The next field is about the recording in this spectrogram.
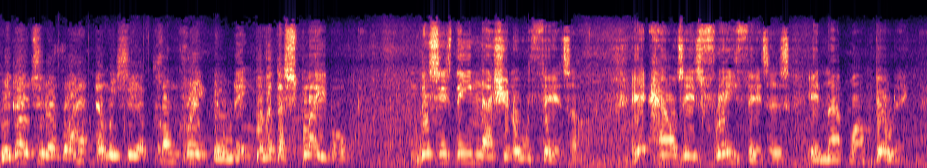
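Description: A man speaks at a fairly slow pace over noticeable background noise. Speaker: boat tour guide. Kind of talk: tour commentary. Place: boat.

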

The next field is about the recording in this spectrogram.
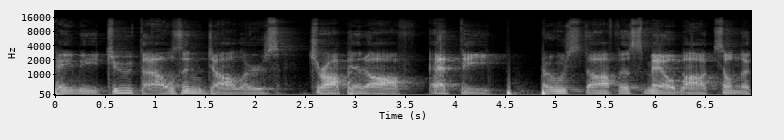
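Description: In a put-on character voice, a man speaks very slowly in a very deep, low pitch with a menacing tone. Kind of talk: acted demo line.

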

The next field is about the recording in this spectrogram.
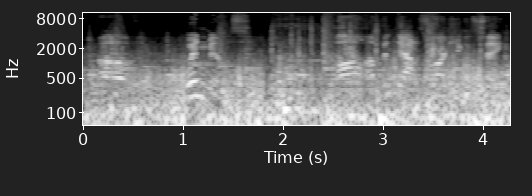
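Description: A man talks while music plays behind him. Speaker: road trip vlogger. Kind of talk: casual vlog chat. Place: street. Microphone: phone near.

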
